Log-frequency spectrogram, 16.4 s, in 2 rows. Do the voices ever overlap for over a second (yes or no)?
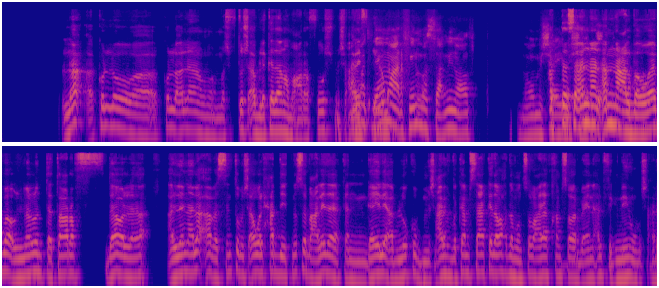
yes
